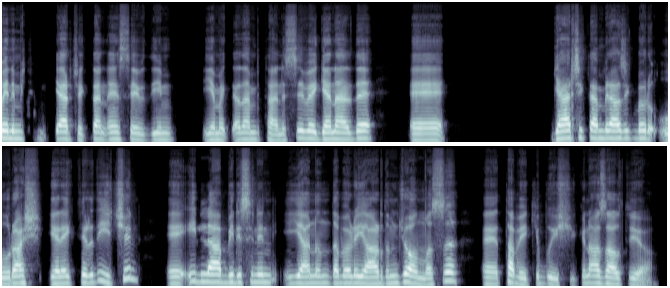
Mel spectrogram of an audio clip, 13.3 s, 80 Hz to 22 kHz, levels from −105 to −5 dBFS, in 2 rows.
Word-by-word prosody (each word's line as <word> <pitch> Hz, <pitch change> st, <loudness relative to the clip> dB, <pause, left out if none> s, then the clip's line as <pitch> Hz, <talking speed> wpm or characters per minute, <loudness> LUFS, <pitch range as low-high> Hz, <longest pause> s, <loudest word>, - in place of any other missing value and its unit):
benim 165 Hz, -1 st, +5 dB
için 155 Hz, -1 st, -15 dB
gerçekten 155 Hz, -1 st, +1 dB
en 155 Hz, +1 st, -1 dB
sevdiğim 140 Hz, -1 st, -4 dB, 0.3 s
yemeklerden 140 Hz, +2 st, -2 dB
bir 145 Hz, -, -17 dB
tanesi 130 Hz, +4 st, -2 dB
ve 165 Hz, -1 st, +4 dB
genelde, 155 Hz, +2 st, +3 dB, 0.4 s
eee 135 Hz, 0 st, +1 dB, 1.1 s
Gerçekten 170 Hz, +1 st, +4 dB
birazcık, 170 Hz, -1 st, +3 dB
böyle, 170 Hz, 0 st, +2 dB
uğraş 155 Hz, +3 st, 0 dB
gerektirdiği 155 Hz, +6 st, 0 dB
için, 240 Hz, -, -5 dB, 0.3 s
eee, 145 Hz, +1 st, -1 dB
illa 180 Hz, -3 st, +3 dB
birisinin 170 Hz, 0 st, -2 dB
yanında, 155 Hz, +1 st, 0 dB
böyle, 155 Hz, 0 st, +2 dB
yardımcı 150 Hz, +4 st, +3 dB
olması, 150 Hz, +9 st, 0 dB, 0.2 s
eee, 135 Hz, -1 st, -1 dB
tabii 135 Hz, -5 st, +1 dB
ki 145 Hz, -1 st, -12 dB
bu 140 Hz, -, -1 dB
iş 125 Hz, 0 st, -7 dB
yükünü 150 Hz, +7 st, -6 dB
azaltıyor. 135 Hz, -5 st, 0 dB
155 Hz, 140 wpm, -23 LUFS, 140-170 Hz, 1.1 s, benim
